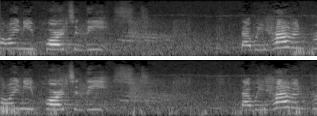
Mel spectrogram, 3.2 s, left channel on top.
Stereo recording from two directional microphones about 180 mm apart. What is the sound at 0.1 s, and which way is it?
Speech, 25° left (ahead or behind).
